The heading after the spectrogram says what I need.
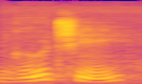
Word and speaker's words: Gu Qi: that you eat, the Gu Qi (phonetically: goo chee) which is a great word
